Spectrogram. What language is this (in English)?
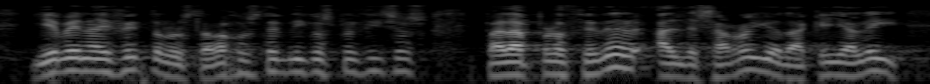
Spanish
